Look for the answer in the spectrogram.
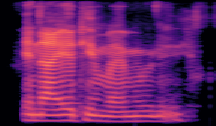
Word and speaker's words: Inayati Maimuni: As a Zaikir with the Inayati Maya Muni Order, did I say that right? – Inayati Maimuni, close.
